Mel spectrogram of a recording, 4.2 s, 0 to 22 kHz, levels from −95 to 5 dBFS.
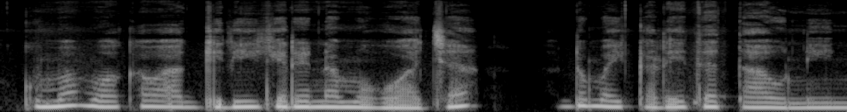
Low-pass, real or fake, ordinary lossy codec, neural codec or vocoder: none; real; none; none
